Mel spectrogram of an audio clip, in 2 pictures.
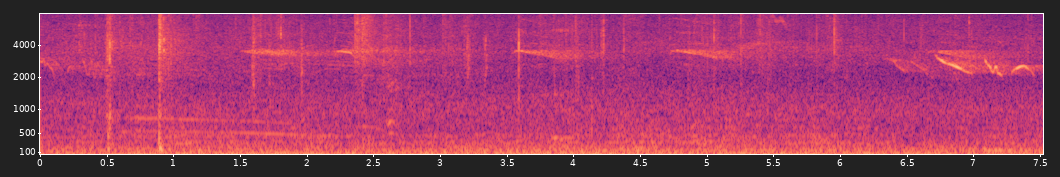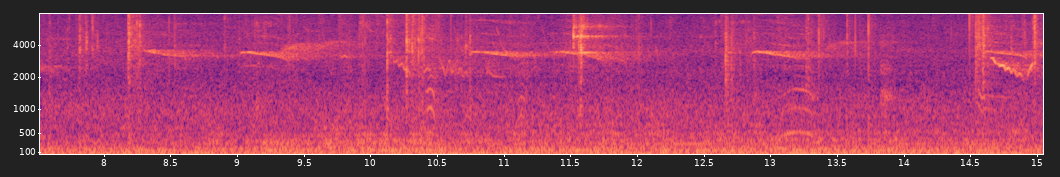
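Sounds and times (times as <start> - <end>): birds whistling and twittering: 6.4 - 12.1, 12.8 - 13.8, 14.6 - 15.0.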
